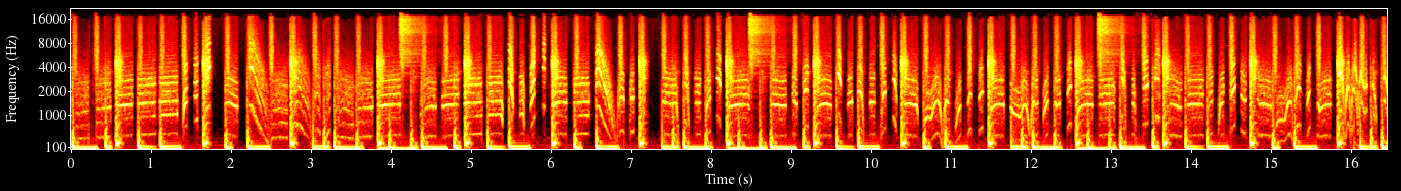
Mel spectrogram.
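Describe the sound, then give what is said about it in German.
Turntable scratching cuts rapidly back and forth over a steady, pounding bass-heavy beat, with choppy rhythmic bursts and swooping pitch sweeps running loud throughout. “DJ cut it up and ring the alarm.”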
